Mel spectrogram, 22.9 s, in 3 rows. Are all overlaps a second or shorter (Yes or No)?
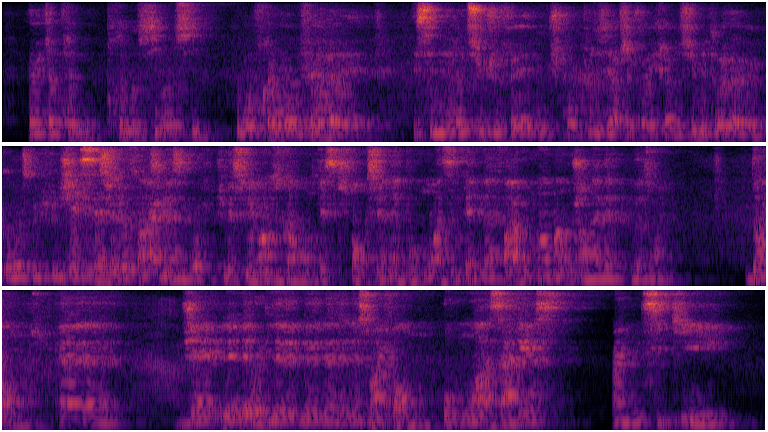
No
